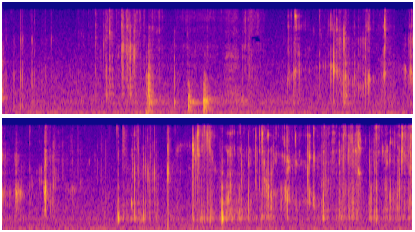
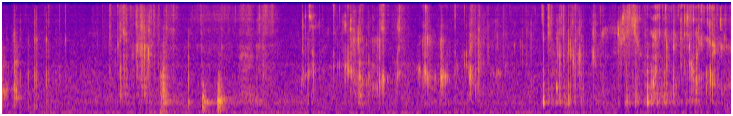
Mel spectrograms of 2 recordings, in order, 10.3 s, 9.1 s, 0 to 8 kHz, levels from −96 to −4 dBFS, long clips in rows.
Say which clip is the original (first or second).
first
